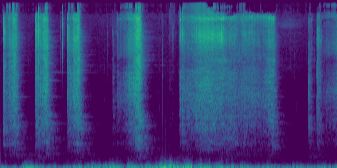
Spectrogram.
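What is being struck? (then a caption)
Rusty steel drum. A nail worn on a finger scratches and taps across a rusty steel drum. Bright, rasping scrape strokes come in short bursts, building to one longer continuous scratch, with dull low thumps resonating from the drum underneath.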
